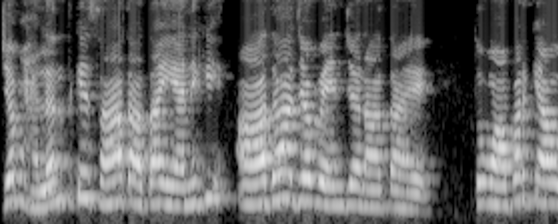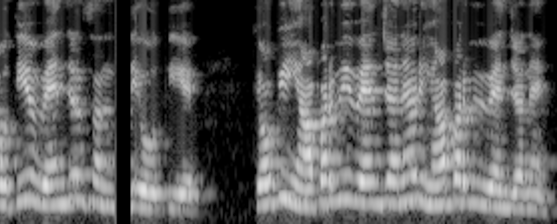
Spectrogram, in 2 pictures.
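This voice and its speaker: A woman gives an exam revision lesson on grammar. Her voice sits high, and she keeps asking rhetorical questions that she answers right away. She repeats her points to drive them home. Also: fairly quick. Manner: repetitive, asks and answers own questions. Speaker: Hindi grammar teacher.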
